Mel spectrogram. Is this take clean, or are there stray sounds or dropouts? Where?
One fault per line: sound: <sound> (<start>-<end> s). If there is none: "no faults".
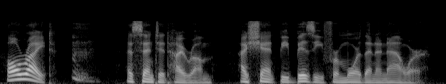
sound: sniff (0.7-1.0 s)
